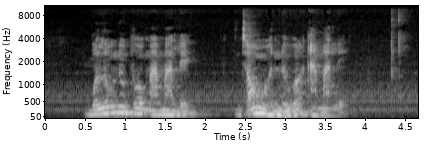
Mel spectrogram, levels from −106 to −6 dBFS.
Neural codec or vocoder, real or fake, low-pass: none; real; 9.9 kHz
